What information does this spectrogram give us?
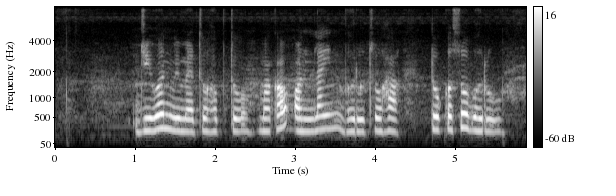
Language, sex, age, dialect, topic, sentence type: Marathi, female, 18-24, Southern Konkan, banking, question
